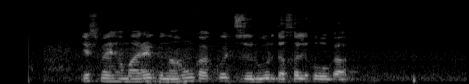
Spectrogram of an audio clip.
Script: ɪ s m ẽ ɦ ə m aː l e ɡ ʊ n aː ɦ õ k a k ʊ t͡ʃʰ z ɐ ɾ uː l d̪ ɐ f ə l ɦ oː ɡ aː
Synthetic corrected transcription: ɪ s m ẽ ɦ ɐ m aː ɾ e ɡ ʊ n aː ɦ õ k a k ʊ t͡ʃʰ z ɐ ɾ uː ɾ d̪ ɐ x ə l ɦ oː ɡ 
